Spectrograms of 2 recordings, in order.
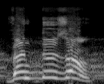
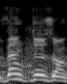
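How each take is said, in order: First: High-pitched, insistent answer; exasperated repeat. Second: Said in the usual way. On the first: Real, not acted. Suspect repeats his age to the officer, exasperated repeat.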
